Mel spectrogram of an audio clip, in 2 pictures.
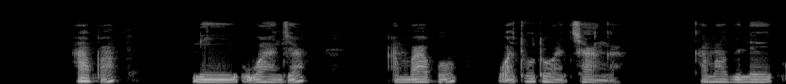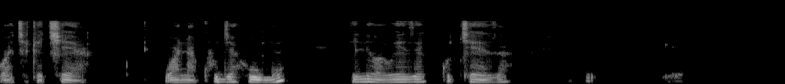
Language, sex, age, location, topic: Swahili, male, 25-35, Nakuru, education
